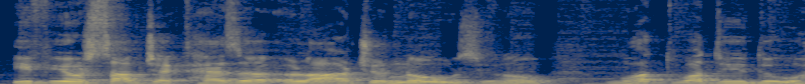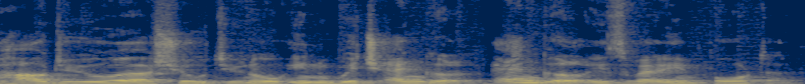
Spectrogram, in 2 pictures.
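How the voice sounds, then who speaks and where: A man's voice: on the high side, animated, normal speed, few pauses, roomy sound, faint music behind. A man with a Hungarian accent, a native Hungarian speaker, giving earnest, rambling photography advice with many restarts and "you know"s in a casual vlog.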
